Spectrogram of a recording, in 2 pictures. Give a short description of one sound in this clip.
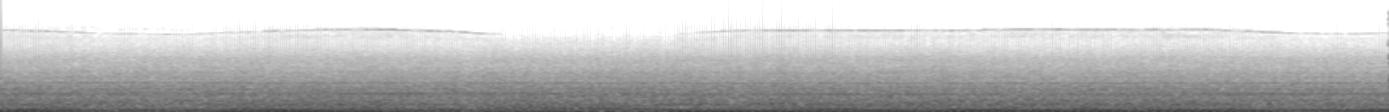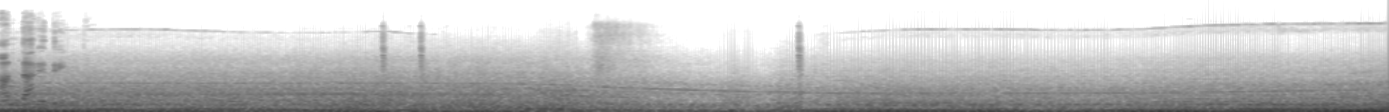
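A truck engine hums with a low, steady drone.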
